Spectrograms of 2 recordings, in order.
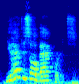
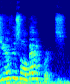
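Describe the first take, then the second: First: Slightly raised, slow divine voice; voice of God. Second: Much higher, solemn divine voice; voice of God. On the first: God correcting the father, slow and lightly raised. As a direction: speak slowly as God. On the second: God rebuking the father, high-pitched divine voice. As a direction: play God's voice high and deliberate. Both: Retold or imitated. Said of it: "I wouldn't talk like this".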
